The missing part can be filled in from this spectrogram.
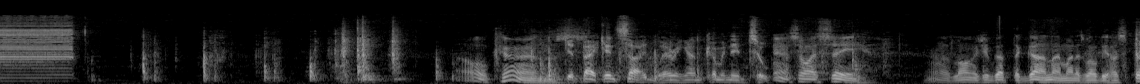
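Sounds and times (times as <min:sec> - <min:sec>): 
harsh apartment door buzzer: 0:00.0 - 0:00.9
footsteps: 0:00.9 - 0:03.4, 0:04.3 - 0:09.7
speech: 0:04.8 - 0:11.3.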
